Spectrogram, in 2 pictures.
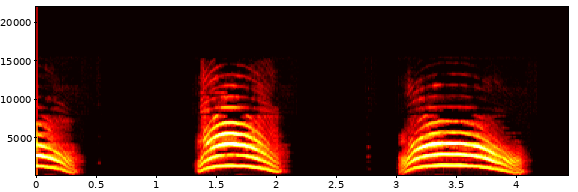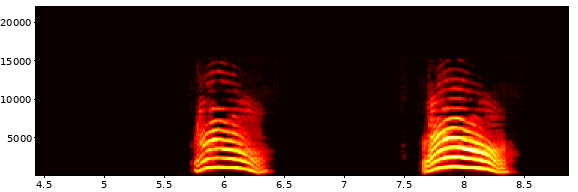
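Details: A cute kitten calling its mother with five clear, arched meows, each rising then falling with rich harmonics, spaced unevenly about one to two seconds apart against a silent background.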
